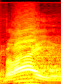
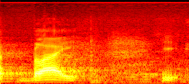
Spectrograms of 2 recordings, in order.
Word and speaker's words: Bley: Blay, o certo, né? Eu já me curvei, a pronúncia correta é Blay.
